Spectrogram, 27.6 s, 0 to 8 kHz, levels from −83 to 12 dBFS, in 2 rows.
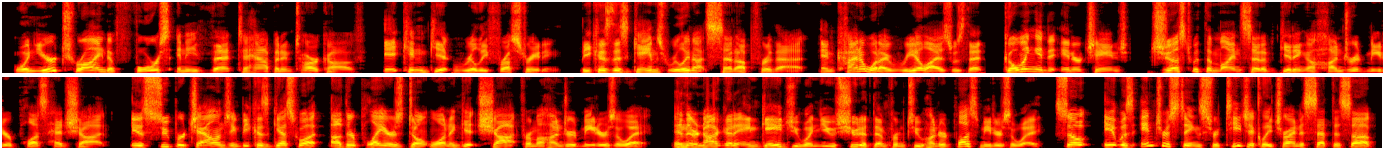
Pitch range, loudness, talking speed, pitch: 130-175 Hz, -17 LUFS, 200 wpm, 145 Hz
